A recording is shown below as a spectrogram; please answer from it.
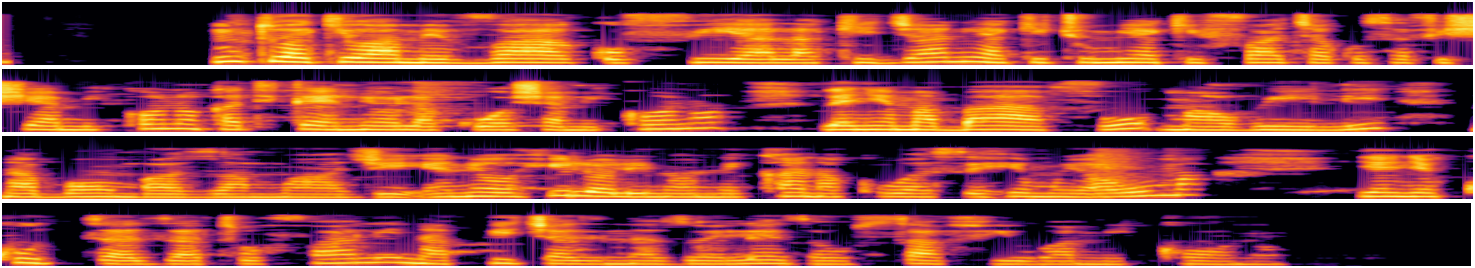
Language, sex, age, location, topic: Swahili, female, 18-24, Kisii, health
